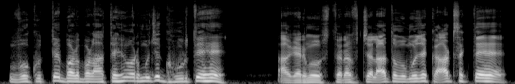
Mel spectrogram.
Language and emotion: Urdu, fearful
